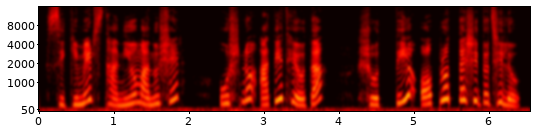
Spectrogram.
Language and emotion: Bengali, surprised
